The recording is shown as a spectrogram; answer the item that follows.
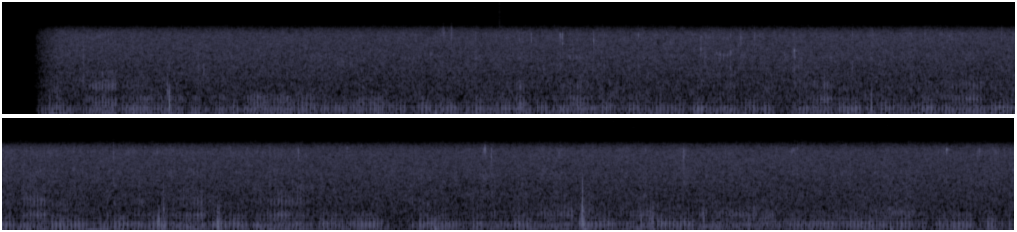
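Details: A pet cat named Piko purring steadily indoors, a low rough rumble pulsing in a fast even rhythm throughout, with faint soft clicks and rustles now and then.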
